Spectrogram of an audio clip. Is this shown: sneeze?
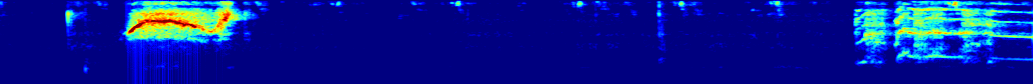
no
